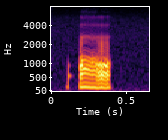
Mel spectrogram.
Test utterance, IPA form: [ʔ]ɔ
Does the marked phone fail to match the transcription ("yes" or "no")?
no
